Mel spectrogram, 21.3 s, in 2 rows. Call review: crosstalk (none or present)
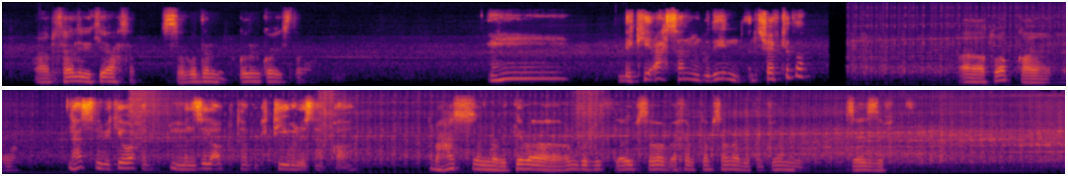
none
